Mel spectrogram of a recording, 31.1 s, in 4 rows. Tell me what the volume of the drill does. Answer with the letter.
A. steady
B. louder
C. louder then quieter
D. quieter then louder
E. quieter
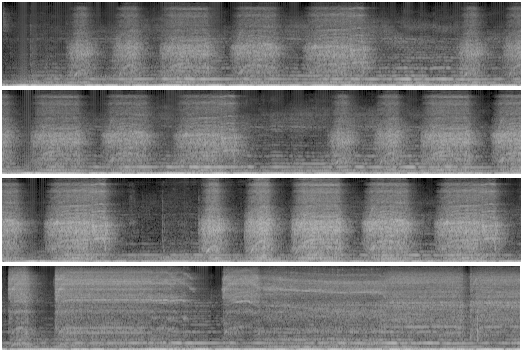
C.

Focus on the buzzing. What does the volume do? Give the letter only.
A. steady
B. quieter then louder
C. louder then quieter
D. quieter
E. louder
B.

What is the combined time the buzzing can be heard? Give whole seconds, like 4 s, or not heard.
31 s.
